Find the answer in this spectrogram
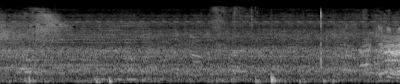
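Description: Steady background ambience of a cricket TV broadcast, an even hiss-like noise with faint distant voices and a couple of short sharp knocks late on.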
